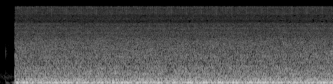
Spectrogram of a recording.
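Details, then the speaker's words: 2003 Dodge Ram 2500 5.7L V8 after automatic belt tensioner replacement, engine running: steady even engine and fan roar with no belt squeak or squeal; normal belt operation. "all right clearly that worked because there is no belt squeaking and you can hear it there is no belt squeaking do not stick your hand in there that fan will take off a finger as will the belt"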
